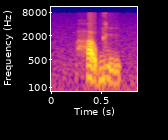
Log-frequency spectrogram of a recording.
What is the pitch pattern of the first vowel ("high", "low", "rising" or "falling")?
falling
